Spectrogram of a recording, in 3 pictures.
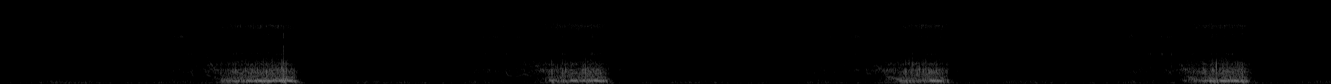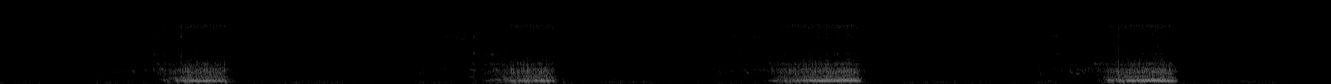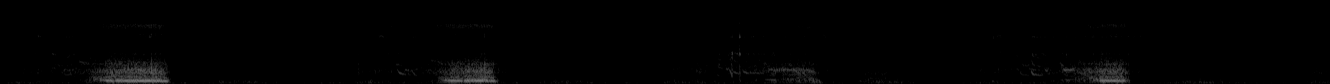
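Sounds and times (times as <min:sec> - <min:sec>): woman snoring: 0:01.7 - 0:03.1, 0:04.8 - 0:06.2, 0:08.2 - 0:09.6, 0:11.3 - 0:12.6, 0:14.4 - 0:15.8, 0:17.6 - 0:19.0, 0:20.5 - 0:22.0, 0:23.7 - 0:25.2, 0:26.9 - 0:28.4, 0:30.2 - 0:31.7, 0:33.4 - 0:35.0, 0:36.5 - 0:38.1
soft breathing: 0:33.8 - 0:35.8.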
